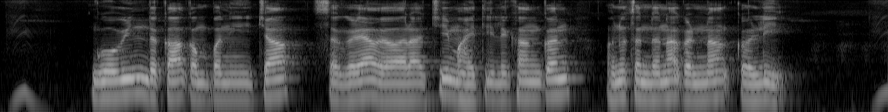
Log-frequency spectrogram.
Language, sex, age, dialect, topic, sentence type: Marathi, male, 18-24, Southern Konkan, banking, statement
